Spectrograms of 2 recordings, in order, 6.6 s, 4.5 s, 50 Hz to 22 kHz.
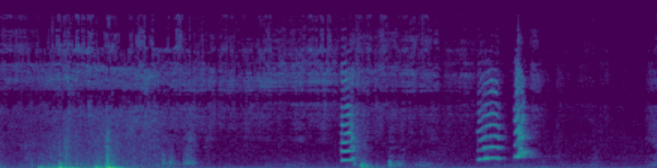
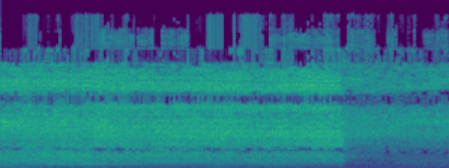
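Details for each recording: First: Older air compressor: thumps and chirps, then sharp bursts of air hissing out. The owner thinks the pump was fighting pressure already in the line, and suspects a pressure release valve or a crack. Air leak hiss, cause not confirmed. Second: Air tank holding about 65 psi dumped quickly past a regulator; loud steady hiss dropping slightly as pressure falls, moisture but no water coming out, a normal drain blowdown.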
